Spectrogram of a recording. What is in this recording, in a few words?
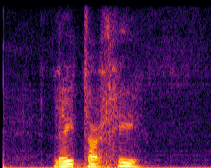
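"lethargie", Dutch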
